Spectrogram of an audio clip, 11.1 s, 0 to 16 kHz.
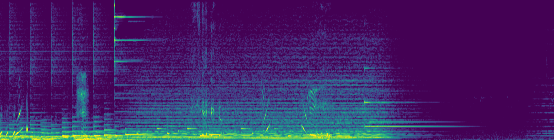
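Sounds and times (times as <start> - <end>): soft music: 0.0 - 9.6, 10.5 - 11.0
bright chime ringing: 7.3 - 9.6.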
